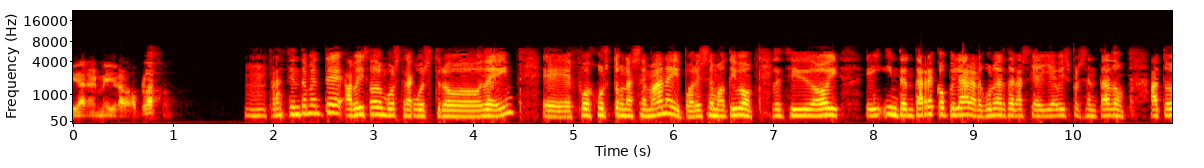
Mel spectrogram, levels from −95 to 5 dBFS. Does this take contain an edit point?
yes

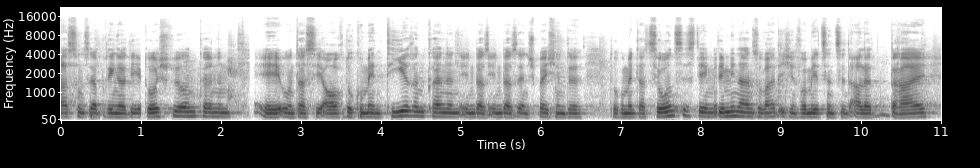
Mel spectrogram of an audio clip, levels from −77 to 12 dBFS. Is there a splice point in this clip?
yes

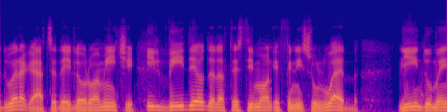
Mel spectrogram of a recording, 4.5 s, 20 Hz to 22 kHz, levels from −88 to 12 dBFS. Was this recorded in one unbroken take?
no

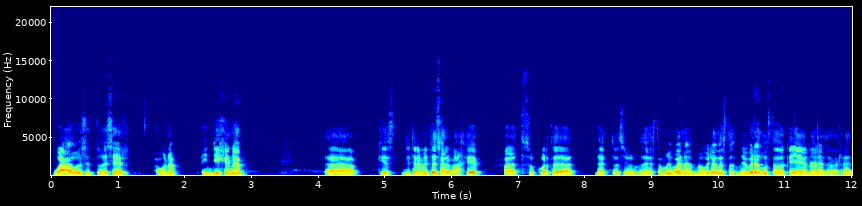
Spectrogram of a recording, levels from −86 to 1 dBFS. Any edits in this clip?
no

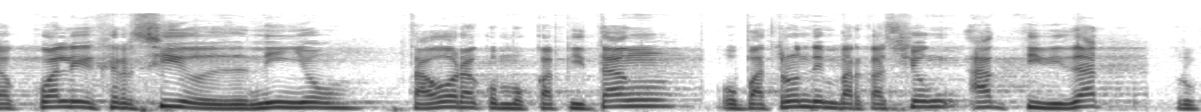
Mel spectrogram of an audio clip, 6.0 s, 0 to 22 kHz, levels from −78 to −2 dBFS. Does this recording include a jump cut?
yes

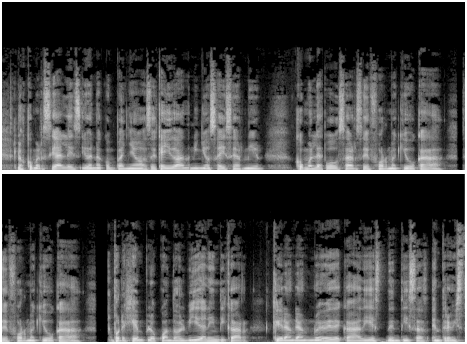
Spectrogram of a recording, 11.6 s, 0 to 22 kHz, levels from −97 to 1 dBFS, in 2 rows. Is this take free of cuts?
no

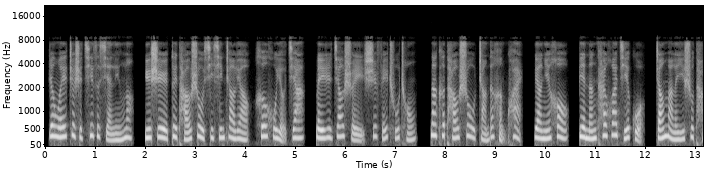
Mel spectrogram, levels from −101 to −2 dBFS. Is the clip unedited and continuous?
no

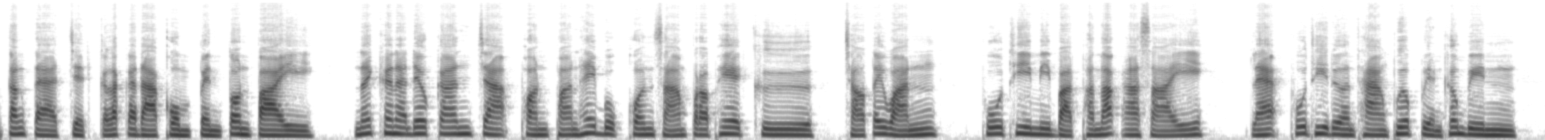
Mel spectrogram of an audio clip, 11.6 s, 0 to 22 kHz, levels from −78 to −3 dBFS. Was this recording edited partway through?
no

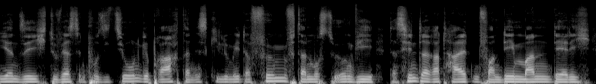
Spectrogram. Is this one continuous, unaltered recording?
no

